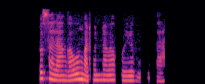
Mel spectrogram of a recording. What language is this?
Ganda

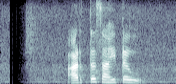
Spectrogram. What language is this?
Sinhala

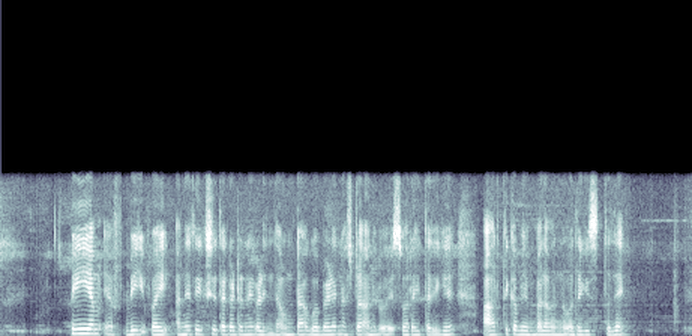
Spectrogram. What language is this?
Kannada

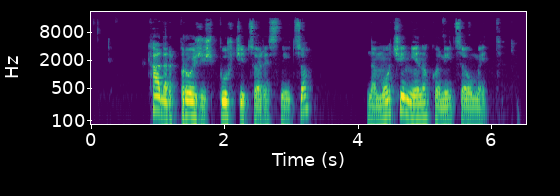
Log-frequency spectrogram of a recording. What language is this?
Slovenian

